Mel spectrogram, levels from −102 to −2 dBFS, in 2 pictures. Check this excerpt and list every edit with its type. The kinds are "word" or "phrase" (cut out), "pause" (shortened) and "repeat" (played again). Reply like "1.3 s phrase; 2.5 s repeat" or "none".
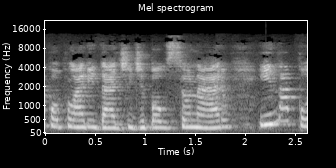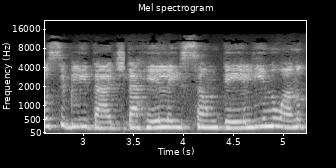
3.4 s word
